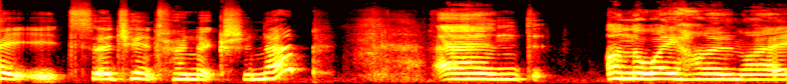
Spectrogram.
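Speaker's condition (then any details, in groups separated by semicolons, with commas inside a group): Ataxic cerebral palsy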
